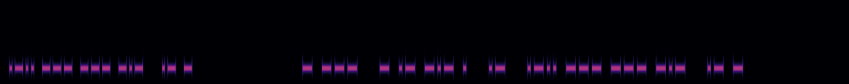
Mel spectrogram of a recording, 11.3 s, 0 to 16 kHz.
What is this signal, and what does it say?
Morse code, heard as a keyed tone, about 33 wpm, 700 Hz. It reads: LOOK AT TO TAKE A LOOK AT
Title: Speed-Racing - Sets of 5 Words 28wpm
